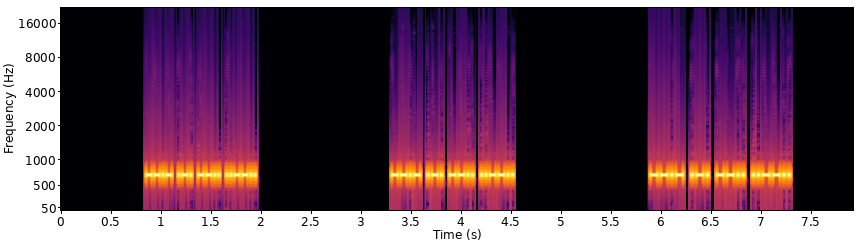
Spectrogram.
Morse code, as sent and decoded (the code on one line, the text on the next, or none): --.- .-. --.. ..--.. / --.- .-. --.. ..--.. / --.- .-. --.. ..--..
QRZ? QRZ? QRZ?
